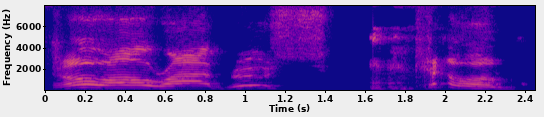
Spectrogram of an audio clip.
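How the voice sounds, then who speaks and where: A man's voice: high voice, expressive, takes it slowly, exaggerated voice, rough recording. An older man playing a smitten, folksy cowboy gunslinger in an amateur radio comedy. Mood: exasperated. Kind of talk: amateur old-time radio comedy acting.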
